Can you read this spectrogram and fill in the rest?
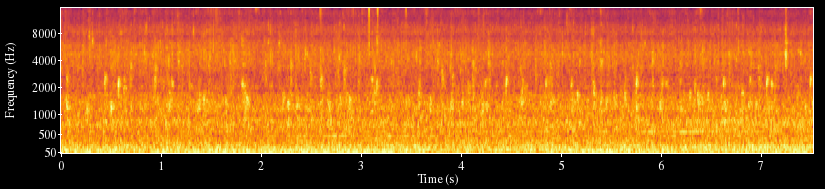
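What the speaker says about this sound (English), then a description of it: "but no, it's still raining." Steady rain falling outdoors, a continuous soft hiss with scattered drips, faint and even, with no voices.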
